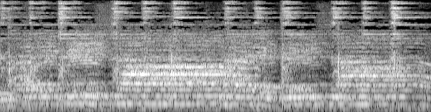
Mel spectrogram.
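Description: A man's voice singing a slow Hindu devotional chant into a microphone, holding long notes and sliding between them, over a steady low drone, with small hand cymbals keeping an even beat of about three to four strokes a second.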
